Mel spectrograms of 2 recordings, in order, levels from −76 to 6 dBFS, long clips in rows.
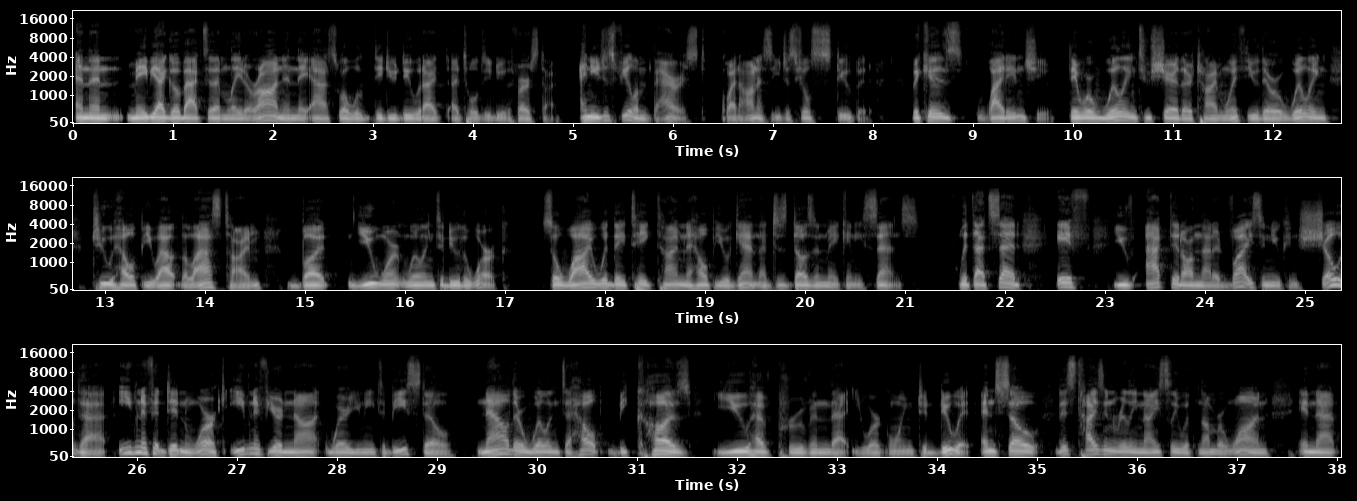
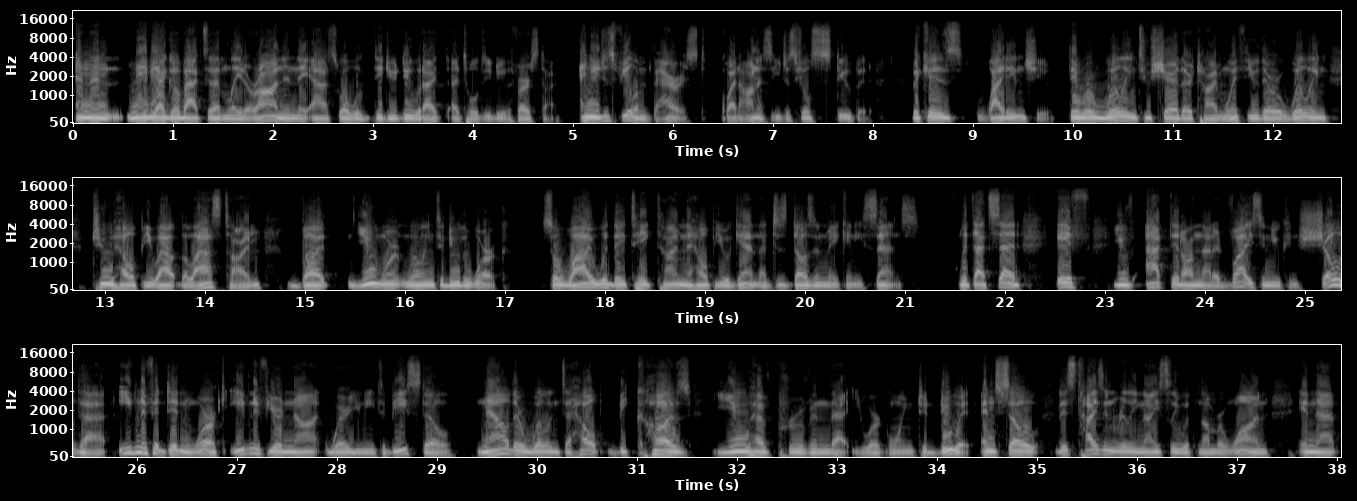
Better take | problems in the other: first | distortion; slight; 7% of the sound clipped

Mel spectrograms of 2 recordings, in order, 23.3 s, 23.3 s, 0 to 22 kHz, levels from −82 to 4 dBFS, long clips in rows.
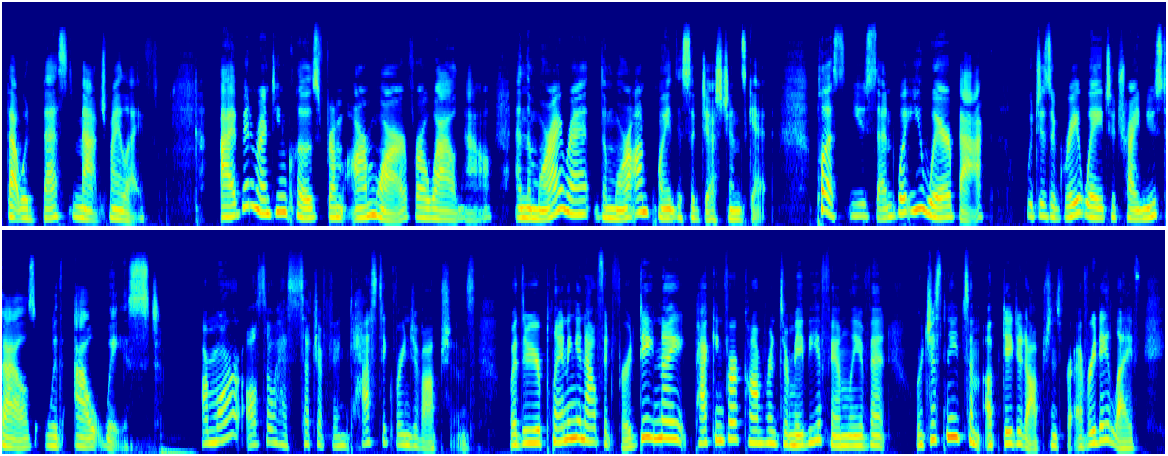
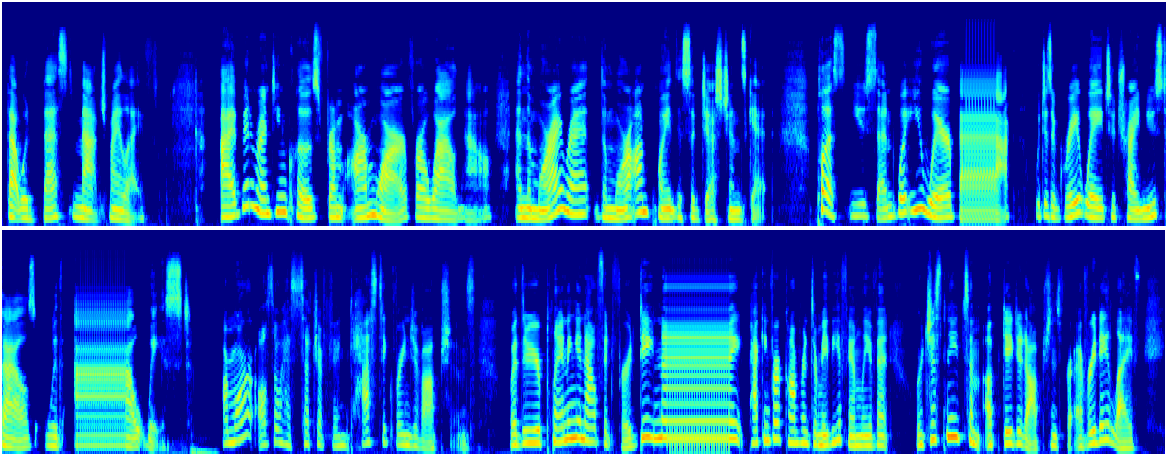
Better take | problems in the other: first | audio freezing; at 9.5 s, at 12 s and at 18 s for 0.5 s

